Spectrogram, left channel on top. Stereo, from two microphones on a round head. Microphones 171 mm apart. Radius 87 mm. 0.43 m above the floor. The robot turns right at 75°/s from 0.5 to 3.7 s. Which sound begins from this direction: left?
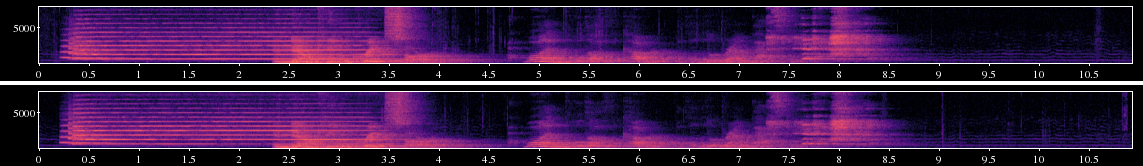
Laughter, at 7.3 s.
